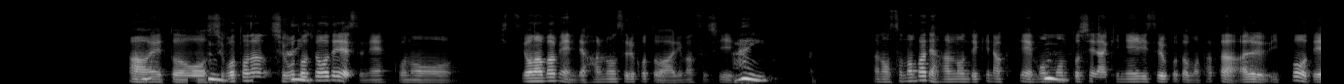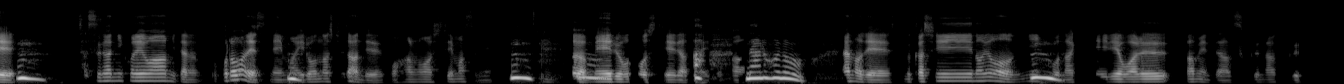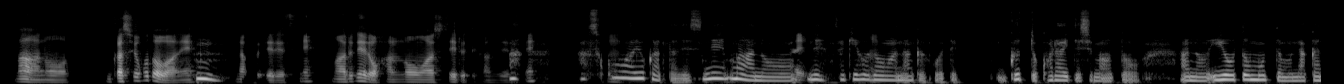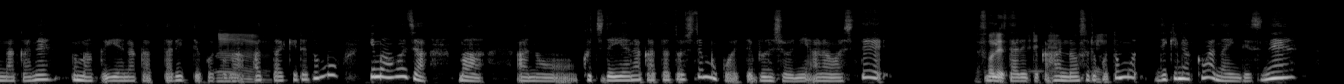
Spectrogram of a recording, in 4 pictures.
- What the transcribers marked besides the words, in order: tapping; other background noise; unintelligible speech
- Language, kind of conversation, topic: Japanese, advice, 自己批判の癖をやめるにはどうすればいいですか？
- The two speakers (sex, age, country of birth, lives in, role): female, 50-54, Japan, United States, advisor; male, 35-39, Japan, Japan, user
